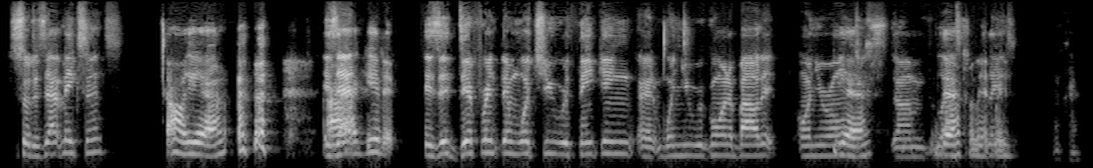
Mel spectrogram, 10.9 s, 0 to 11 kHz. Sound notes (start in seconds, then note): 2.4 laughs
